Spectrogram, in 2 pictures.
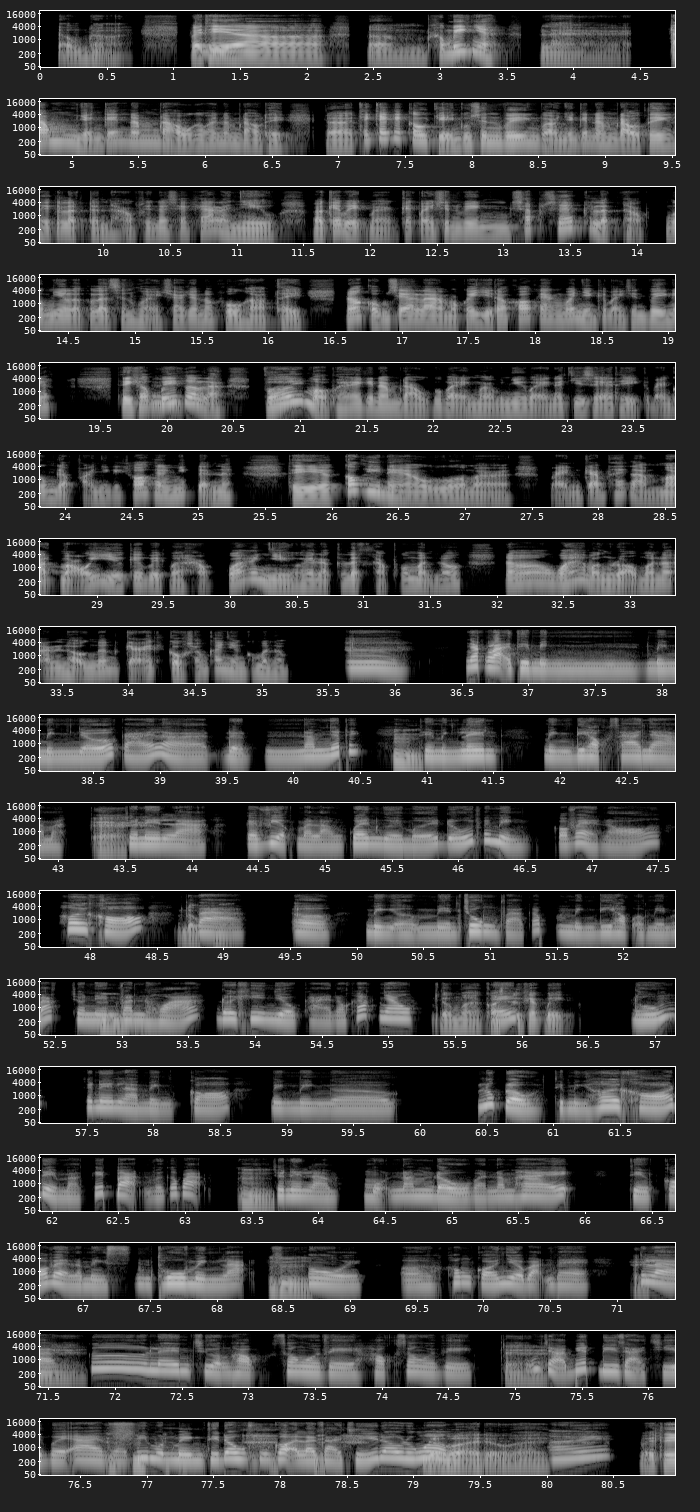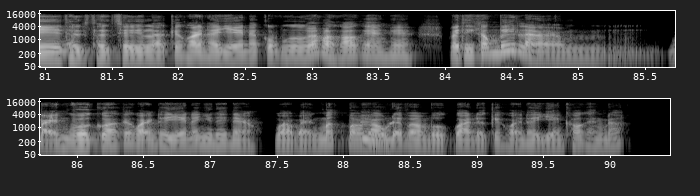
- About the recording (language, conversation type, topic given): Vietnamese, podcast, Làm thế nào để bạn cân bằng giữa việc học và cuộc sống cá nhân?
- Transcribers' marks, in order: tapping; laughing while speaking: "Ừm"; laugh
